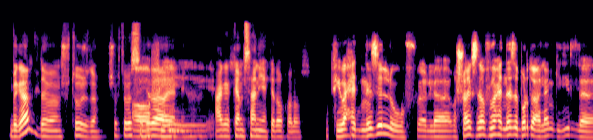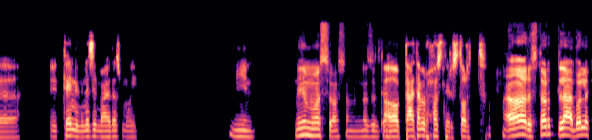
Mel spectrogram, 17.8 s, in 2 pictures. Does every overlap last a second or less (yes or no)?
yes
